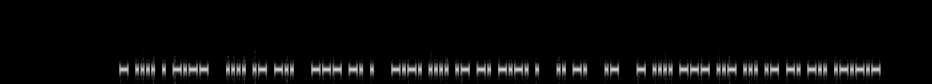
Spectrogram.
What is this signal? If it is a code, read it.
Morse code, heard as a keyed tone, about 46 wpm, 700 Hz. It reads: THEY HAD ONE CHANCE IN A THOUSAND.
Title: Sentences from Top 1000 Words - Review Part 3 - 45wpm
